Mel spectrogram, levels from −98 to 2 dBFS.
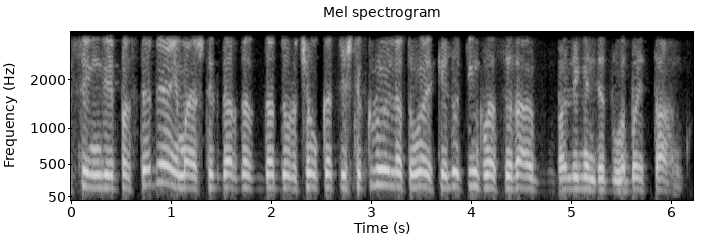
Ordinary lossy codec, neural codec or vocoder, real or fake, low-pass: AAC, 32 kbps; none; real; 3.6 kHz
